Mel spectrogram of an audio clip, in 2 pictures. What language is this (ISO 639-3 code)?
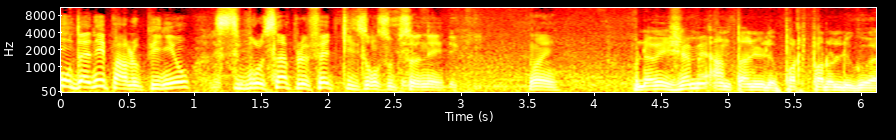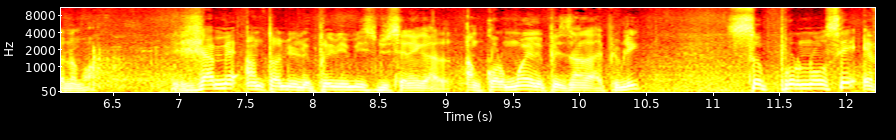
fra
